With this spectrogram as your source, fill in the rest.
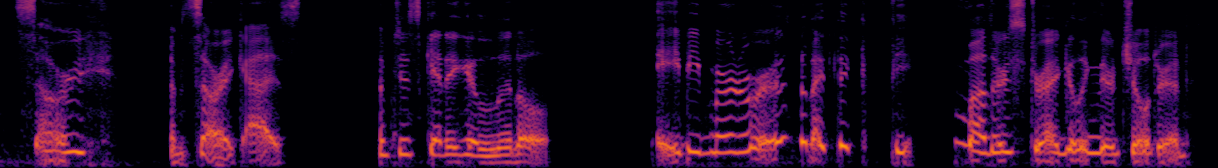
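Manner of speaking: high-pitched fake teary voice, pitched way up. Speaker sarcastically apologizes to the guys listening, mock tearing up. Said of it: "Just tear up a bit".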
